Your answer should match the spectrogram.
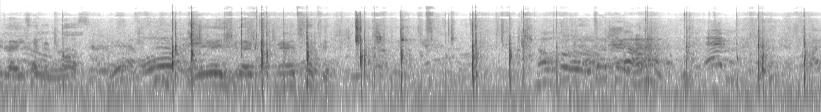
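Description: Paddleball rally: solid paddles striking a rubber ball and the ball smacking off a concrete wall, a run of sharp cracks starting about two seconds in and lasting to about five seconds in, with one more near the end.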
